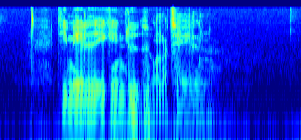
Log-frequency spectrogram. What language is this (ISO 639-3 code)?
dan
